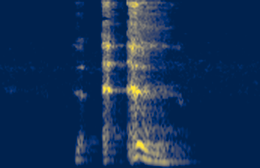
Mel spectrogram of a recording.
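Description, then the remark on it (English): A quick run of three harsh coughs in rapid succession from a host during a live show, the last one longer and more throaty, with silence on either side. “Great time to have a coughing fit live on show”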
